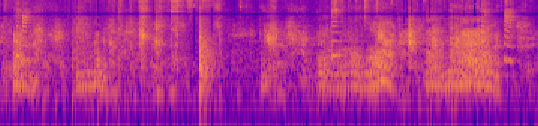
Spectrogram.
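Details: Long-haired Chihuahua brothers wrestling for a toy, one doing most of the noise: nearly continuous rough, whining growls rising and falling in pitch, broken by short snaps and squeaks.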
